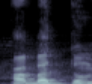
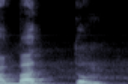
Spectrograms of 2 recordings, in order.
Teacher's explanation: اب یہ دال کا ادغام تا میں کر رہے ہیں تو دال کی آواز بالکل ہی ختم ہو جائے اور وہ تا میں مکمل طور پہ شامل ہو جائے اور ایسے لگے کہ دال کی آواز ہے ہی نہیں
